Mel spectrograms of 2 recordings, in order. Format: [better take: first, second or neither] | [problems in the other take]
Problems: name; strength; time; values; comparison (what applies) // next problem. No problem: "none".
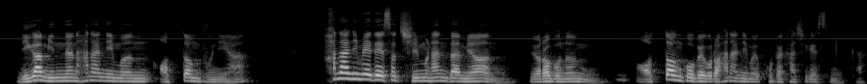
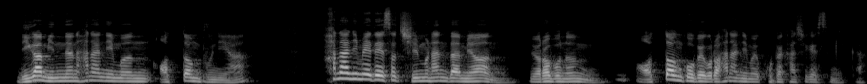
second | high-pitched whine; faint; until 2.5 s and from 4.5 s on; 3.5 kHz, 30 dB below the speech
